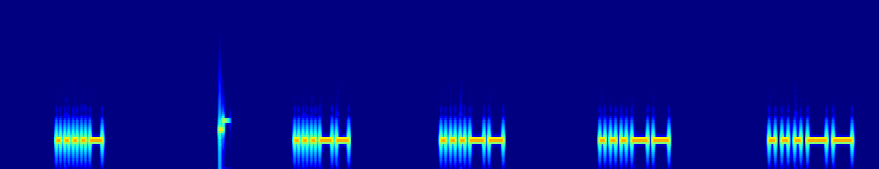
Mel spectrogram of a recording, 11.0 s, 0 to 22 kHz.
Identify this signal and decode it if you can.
Morse code, heard as a keyed tone, about 20 wpm, spaced as for 6 wpm, 700 Hz. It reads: 4 3333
